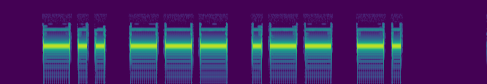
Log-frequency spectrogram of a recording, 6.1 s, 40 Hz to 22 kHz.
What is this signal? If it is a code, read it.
Morse code, heard as a keyed tone, about 11 wpm, 700 Hz. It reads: DOWN
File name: Book One / 02-Chapter 2 - 11 WPM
